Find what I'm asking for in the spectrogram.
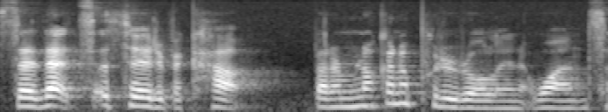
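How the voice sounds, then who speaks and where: A woman speaks with an Australian accent and vocal fry. Her pitch is medium, with ordinary variation. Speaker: cooking youtuber. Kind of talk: cooking tutorial. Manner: fast; casual.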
